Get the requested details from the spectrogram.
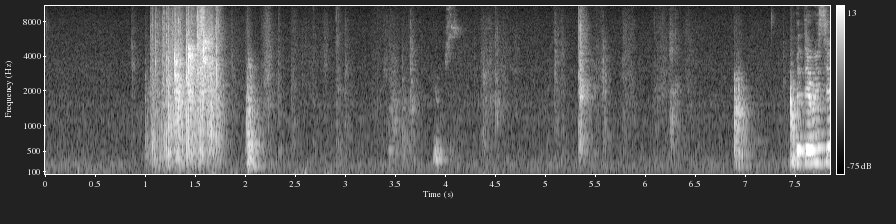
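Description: Cards riffle and shuffle in a young woman's hands.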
